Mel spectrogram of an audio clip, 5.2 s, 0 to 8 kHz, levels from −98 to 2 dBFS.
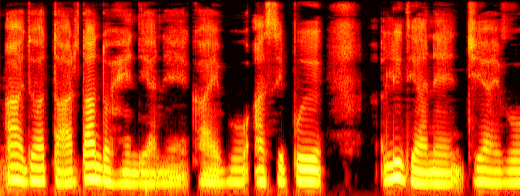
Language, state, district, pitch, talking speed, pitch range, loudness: Idu Mishmi, Arunachal Pradesh, Lower Dibang Valley, 140 Hz, 105 wpm, 125-150 Hz, -18 LUFS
